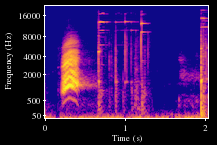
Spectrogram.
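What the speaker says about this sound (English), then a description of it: "Random bird." A single loud, harsh caw from a bird in the Nancy Drew: The Haunting of Castle Malloy video game, followed by faint scattered clicks and small metallic ticks.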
